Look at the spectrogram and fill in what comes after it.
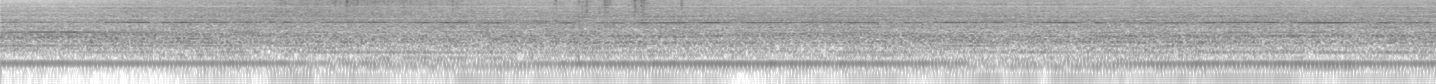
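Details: Hoover Concepts self-propelled vacuum on carpet. Steady, even motor whine at constant pitch, no surging or rattles; normal running.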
